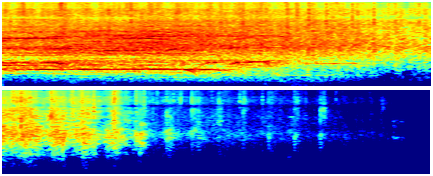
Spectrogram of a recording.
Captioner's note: cheers and applause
